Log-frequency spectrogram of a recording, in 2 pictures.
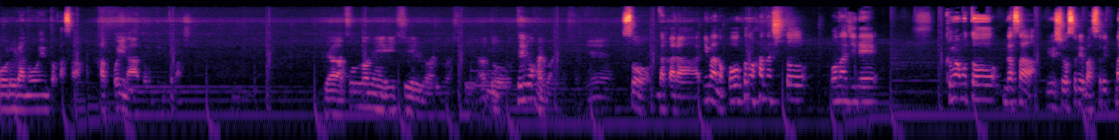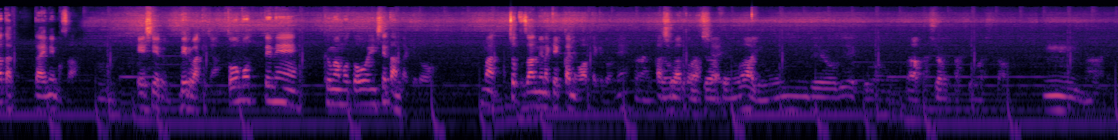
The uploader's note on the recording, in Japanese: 工事BGM...音質悪くてすいません。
